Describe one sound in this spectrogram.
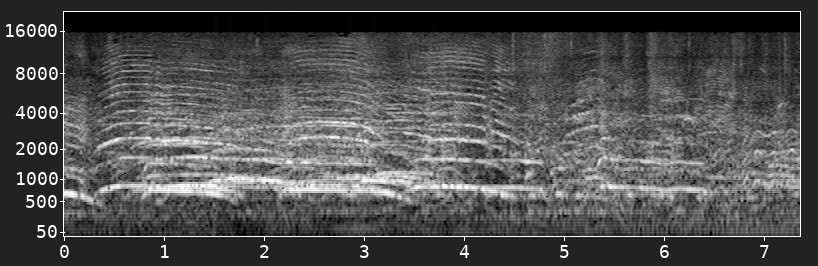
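A crowd of spectators cheers and shouts loudly.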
